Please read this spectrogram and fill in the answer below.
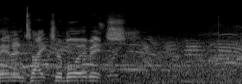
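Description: Speech only: a rugby league TV commentator calling the play, heard at a lower level than the nearby talking.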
